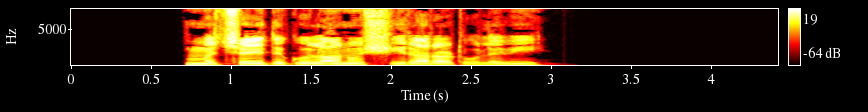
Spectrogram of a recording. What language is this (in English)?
Pashto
